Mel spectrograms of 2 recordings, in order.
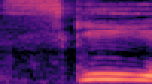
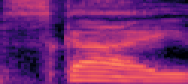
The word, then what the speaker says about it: SCCY: And I've seen some people pronounce it Ski or S. They didn't really know how to pronounce it, but that real pronouncement is called Sccy, like SKY.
